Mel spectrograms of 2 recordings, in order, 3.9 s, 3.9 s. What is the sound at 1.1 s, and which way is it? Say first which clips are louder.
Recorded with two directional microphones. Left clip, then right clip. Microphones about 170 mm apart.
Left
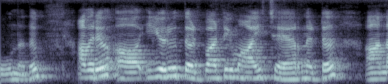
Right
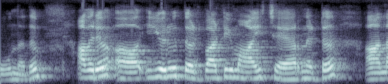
A woman's voice: right 6 dB; 15° left (ahead or behind).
